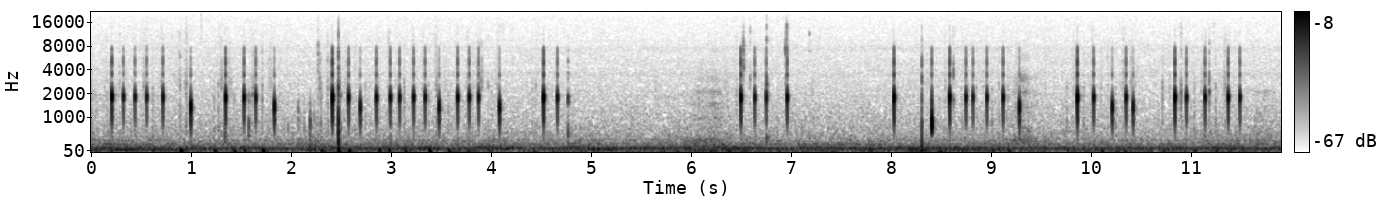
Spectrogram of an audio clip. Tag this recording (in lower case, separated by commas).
domestic sounds, typing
